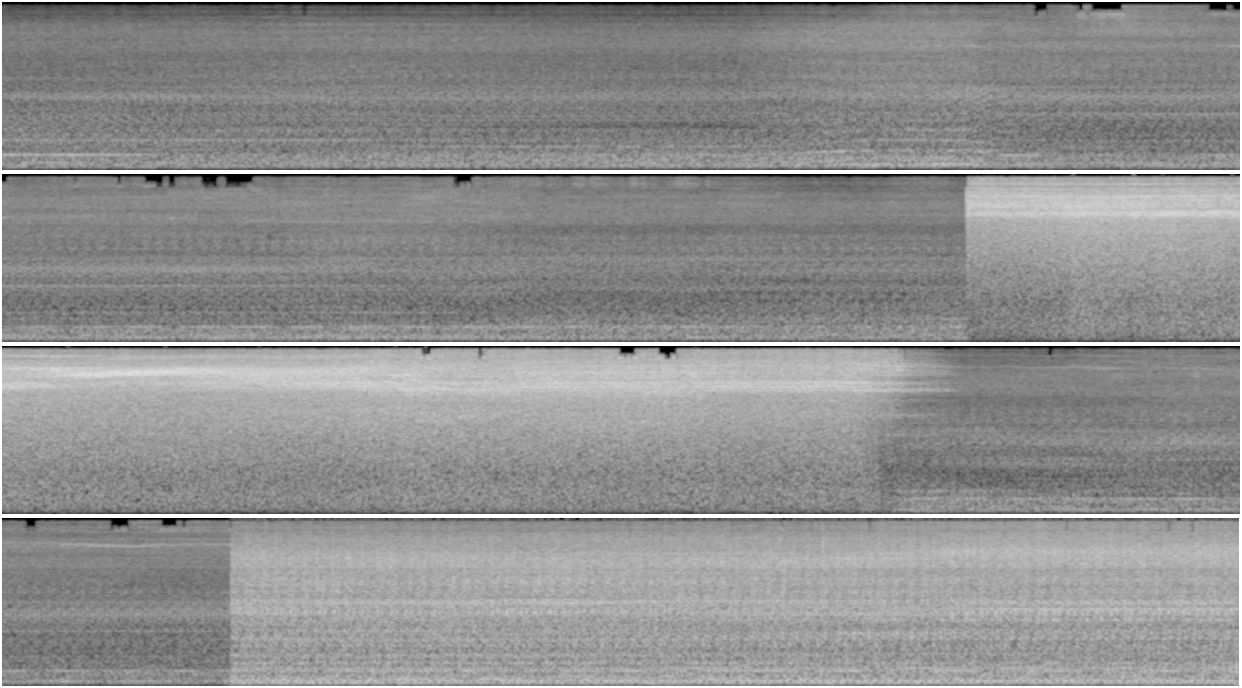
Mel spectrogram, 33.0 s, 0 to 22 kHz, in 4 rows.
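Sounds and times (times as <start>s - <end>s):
diesel engine running: 0.0s - 33.0s
loud air hiss: 14.7s - 25.3s.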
